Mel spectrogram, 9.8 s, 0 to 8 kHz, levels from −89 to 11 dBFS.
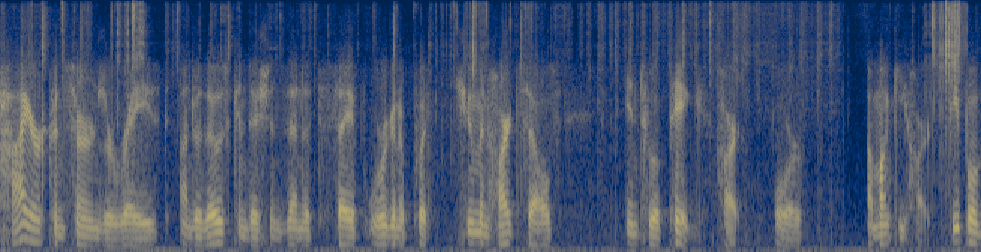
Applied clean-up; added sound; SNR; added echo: none; Hands; 13 dB; none.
